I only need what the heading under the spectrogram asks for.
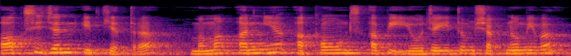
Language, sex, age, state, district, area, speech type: Sanskrit, male, 45-60, Karnataka, Bangalore Urban, urban, read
